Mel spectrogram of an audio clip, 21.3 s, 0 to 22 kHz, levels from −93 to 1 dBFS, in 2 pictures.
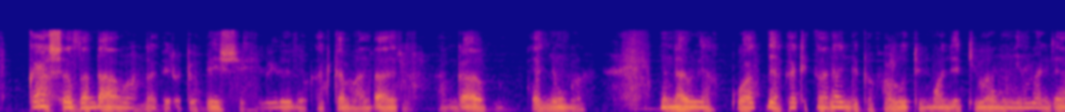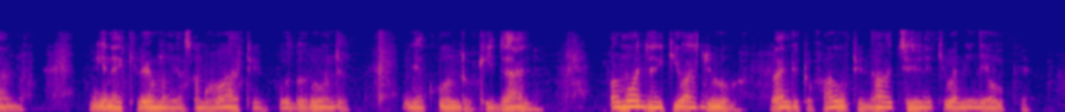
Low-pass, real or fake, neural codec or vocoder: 7.2 kHz; fake; codec, 24 kHz, 1.5 kbps, HILCodec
